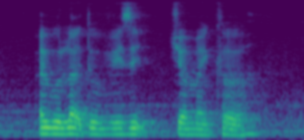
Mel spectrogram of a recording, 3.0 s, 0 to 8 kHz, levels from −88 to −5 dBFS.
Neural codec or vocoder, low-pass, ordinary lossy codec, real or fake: none; none; none; real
